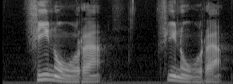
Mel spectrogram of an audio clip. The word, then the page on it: finora: dialetto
